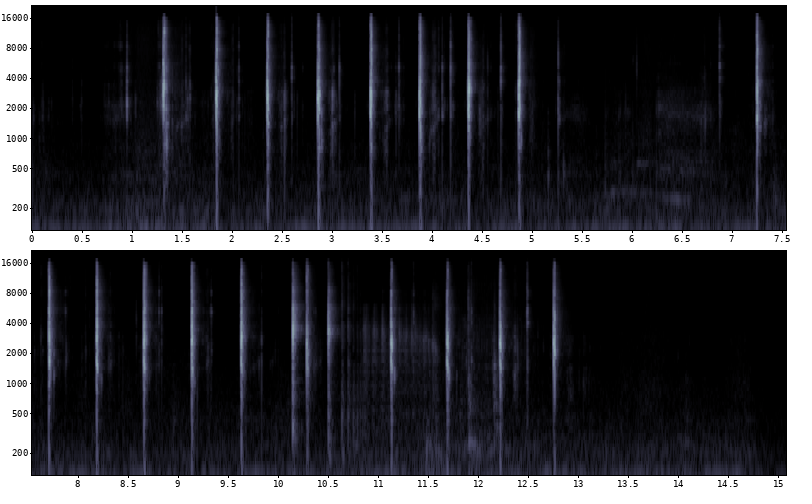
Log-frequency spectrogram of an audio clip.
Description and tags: bottle cap
Som de tampinhas de garrafa batendo. Gravado em um microfone condensador de diafragma grande para a disciplina de Captação e Edição de Áudio do curso Rádio, TV e Internet, Universidade Anhembi Morumbi. São Paulo-SP. Brasil.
